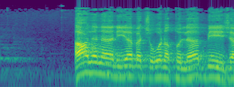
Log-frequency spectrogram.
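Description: A young man speaks clearly and steadily into a microphone.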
